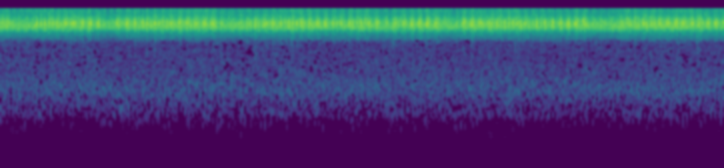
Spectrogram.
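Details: Stridulating crickets give a seamless, very high ringing trill with a faint rhythmic flutter, gently rising and falling in strength, with no other animals or noises.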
